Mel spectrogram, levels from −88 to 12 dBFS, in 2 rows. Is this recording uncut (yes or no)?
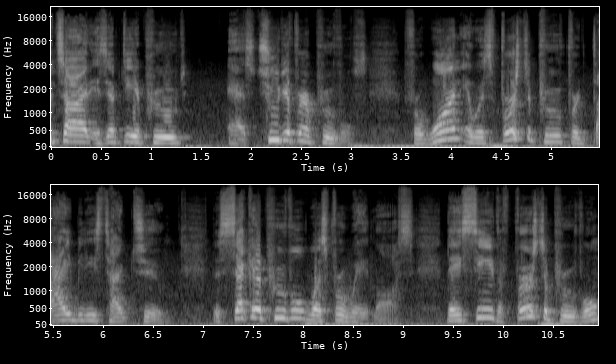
no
